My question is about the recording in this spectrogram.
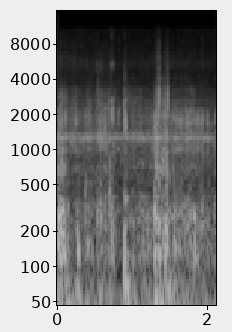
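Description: Honda CB750's air-cooled inline-four engine idling steadily, with a faint steady whine and scattered short knocks and rustles on the microphone.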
